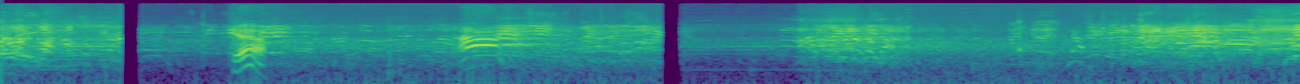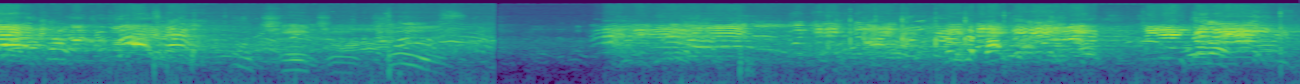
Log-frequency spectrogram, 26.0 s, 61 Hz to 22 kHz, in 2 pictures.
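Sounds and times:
people shouting on football pitch: 0:00.0 - 0:18.0, 0:18.8 - 0:26.0.

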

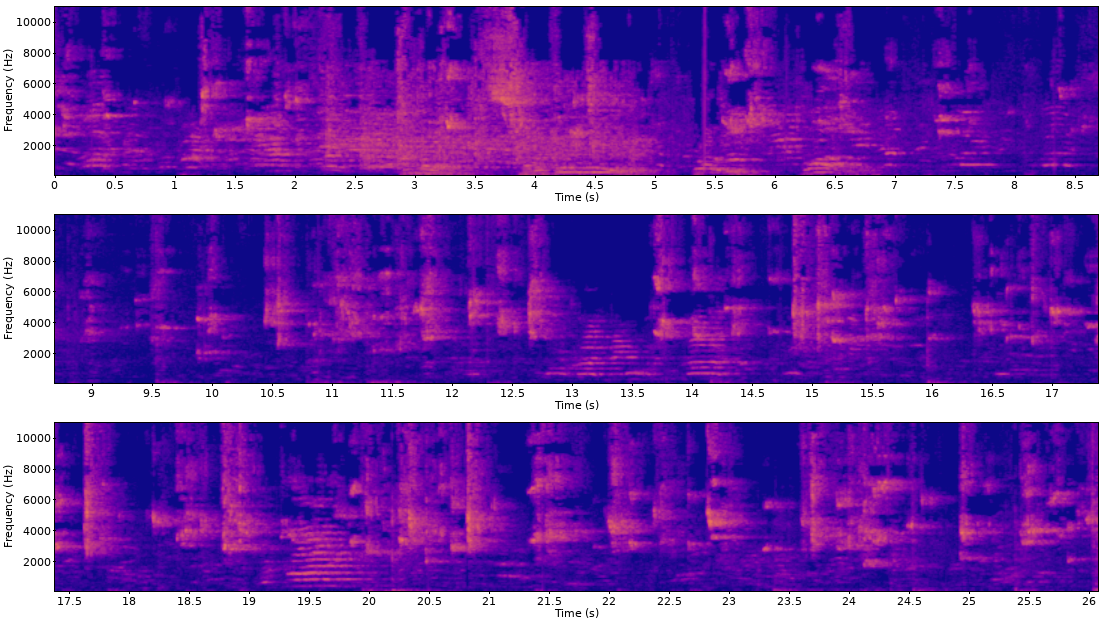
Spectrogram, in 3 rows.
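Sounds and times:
players shouting: 0:01.2 - 0:07.6.

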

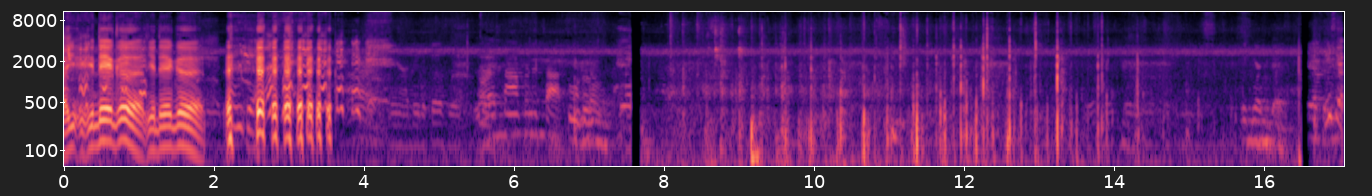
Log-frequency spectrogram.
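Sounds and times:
night insects droning: 0:00.0 - 0:17.0
footsteps running on concrete: 0:08.2 - 0:14.6.

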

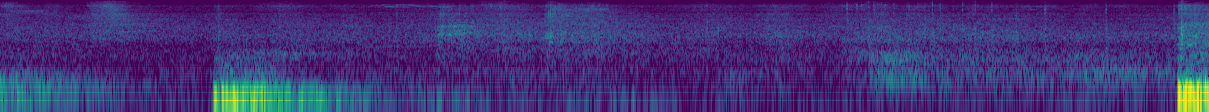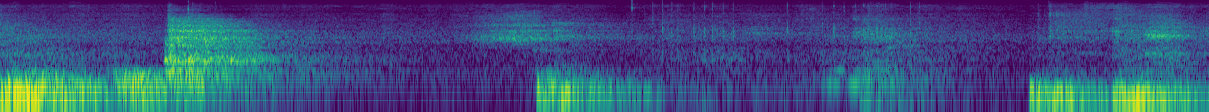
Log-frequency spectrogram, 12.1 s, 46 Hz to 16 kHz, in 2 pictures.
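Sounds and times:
sharp slap: 0:05.9 - 0:07.6.

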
